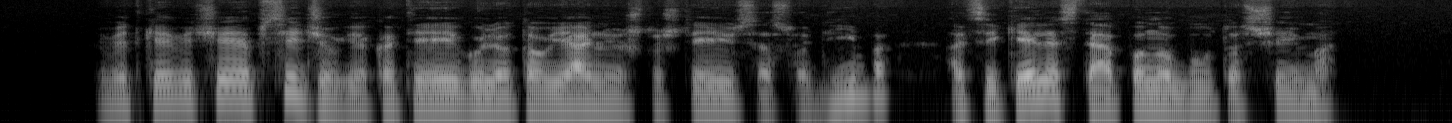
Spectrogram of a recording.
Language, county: Lithuanian, Kaunas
